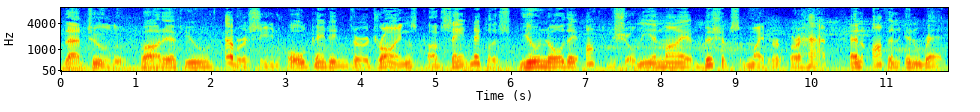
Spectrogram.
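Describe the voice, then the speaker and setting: An actor playing a kindly old Santa Claus in a children's audio drama, avuncular and gently explanatory, with a gravelly voice. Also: male voice, a little high, very animated, a little slow, few pauses, slight background noise, exaggerated voice. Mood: kindly, teaching. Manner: avuncular, chuckling, gently explanatory, hesitant phrasing.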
